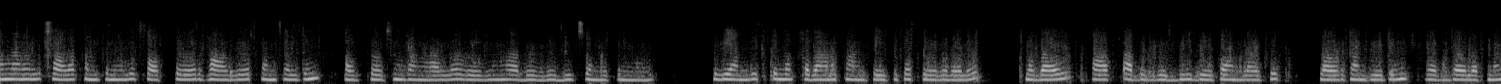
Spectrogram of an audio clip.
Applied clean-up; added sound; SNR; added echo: neural mask model RNNoise.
